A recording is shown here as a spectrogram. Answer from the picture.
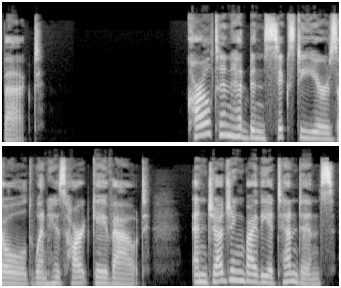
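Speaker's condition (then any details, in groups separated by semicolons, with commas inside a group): No condition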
